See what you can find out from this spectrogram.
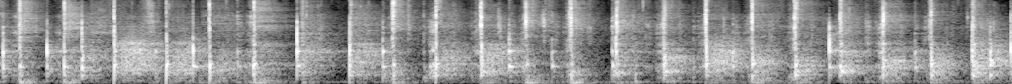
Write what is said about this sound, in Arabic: في واحد بس للثوم، تحط ثومة هون بتصير دق ثوم شوية ملح.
